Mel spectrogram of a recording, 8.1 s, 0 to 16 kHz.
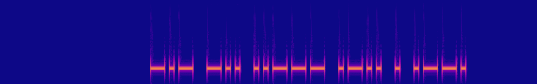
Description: Morse code, heard as a keyed tone, about 17 wpm, 700 Hz. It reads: KD2LEP
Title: USA Call Signs - 6 Characters - Repeated 3x - 17wpm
